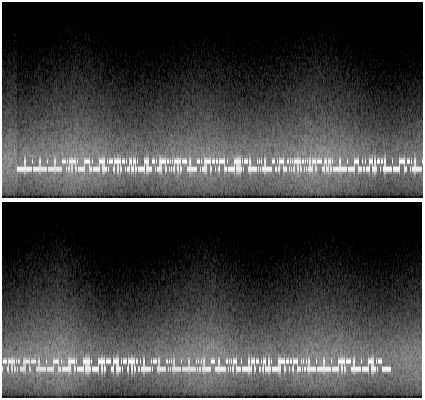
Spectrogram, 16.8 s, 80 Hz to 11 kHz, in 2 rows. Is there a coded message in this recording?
Yes: RTTY (50 baud, 450 Hz shift) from 0.3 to 16.2 s, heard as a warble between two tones, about 1950 Hz centre. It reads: THE HIGHER THE TREYNOR RATIO, THE BETTER THE PERFORMANCE OF THE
